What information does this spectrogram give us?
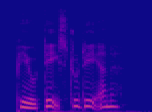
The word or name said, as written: ph.d.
